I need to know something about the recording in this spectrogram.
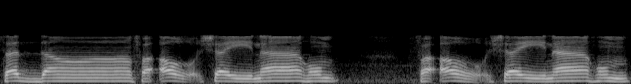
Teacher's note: جب سدا سے فا پر آئے تو بھی غنہ کیا اس لیے کہ تنوین کے بعد فا آ رہا ہے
